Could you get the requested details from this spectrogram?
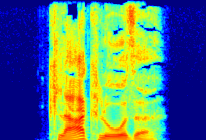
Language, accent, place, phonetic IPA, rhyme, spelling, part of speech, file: German, Germany, Berlin, [ˈklaːkloːzə], -aːkloːzə, klaglose, adjective, De-klaglose.ogg
- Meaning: inflection of klaglos: 1. strong/mixed nominative/accusative feminine singular 2. strong nominative/accusative plural 3. weak nominative all-gender singular 4. weak accusative feminine/neuter singular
